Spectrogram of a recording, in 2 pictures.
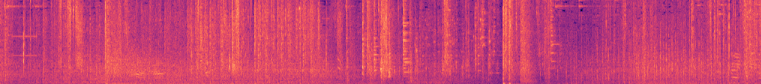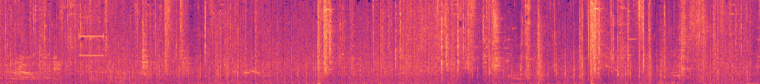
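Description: Gunfire crackles and booms in rapid bursts nearby.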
